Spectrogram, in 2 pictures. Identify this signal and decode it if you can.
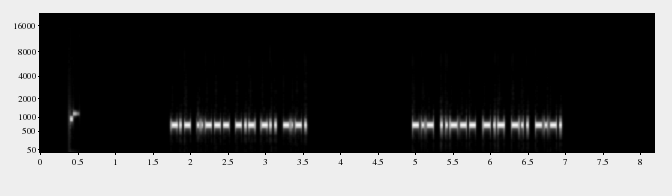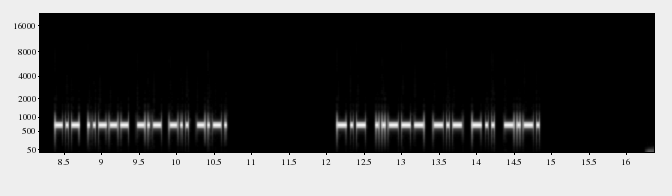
Morse code, heard as a keyed tone, about 35 wpm, 700 Hz. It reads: K2KDC K2KDC K2KDC K2KDC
